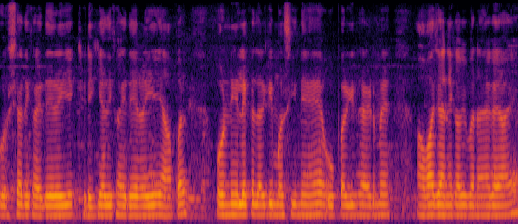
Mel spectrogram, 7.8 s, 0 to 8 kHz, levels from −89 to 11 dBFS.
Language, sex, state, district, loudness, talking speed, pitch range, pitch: Hindi, male, Haryana, Rohtak, -18 LUFS, 260 wpm, 130-135 Hz, 130 Hz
